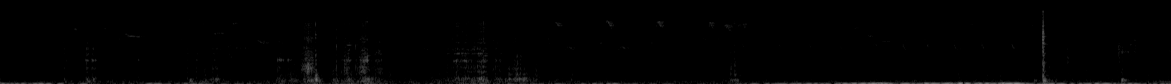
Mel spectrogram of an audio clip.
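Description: Quiet outdoor background with scattered small bird chirps. Near the end comes a single sharp click as the generator's oil filler cap is opened to let the oil drain faster.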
